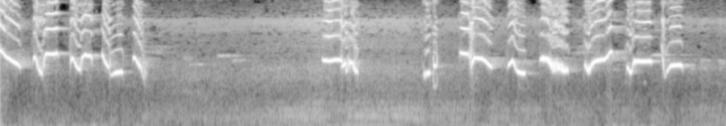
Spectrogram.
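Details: Oriental magpie-robin singing, used to coax a silent bird back into full song: bursts of loud, clear whistles that swoop up and down, grouped in quick runs with a short pause in the middle.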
